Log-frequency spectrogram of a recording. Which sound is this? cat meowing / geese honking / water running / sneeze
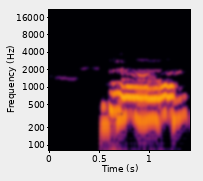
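cat meowing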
